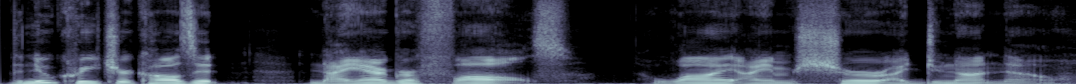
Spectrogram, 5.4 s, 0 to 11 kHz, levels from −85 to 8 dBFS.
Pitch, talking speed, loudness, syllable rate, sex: 115 Hz, 155 wpm, -18 LUFS, 4.2 syllables/s, male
